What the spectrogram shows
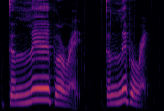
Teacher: we've got four syllables the second is the strongest and the fourth is also strong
